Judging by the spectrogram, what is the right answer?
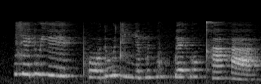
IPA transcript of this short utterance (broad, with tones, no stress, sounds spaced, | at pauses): z e˦ ɗ u˦ j eː˦ | pʰ oː˨ ɗ uː˦ d i˨ ɲ ɛ˨ m ɪ˦ ɡ uː˦ ɡ͡b ɛ˦ ɡ o˦ kʰ ã˨˦ h aː˨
